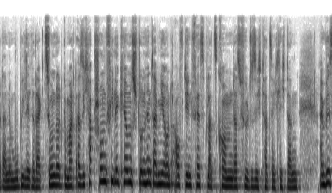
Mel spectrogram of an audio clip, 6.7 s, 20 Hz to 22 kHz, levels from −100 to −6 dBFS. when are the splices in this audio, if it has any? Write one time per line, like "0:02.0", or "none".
none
